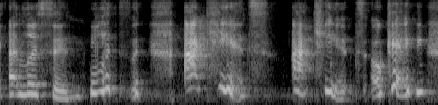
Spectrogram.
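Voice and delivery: ordinary delivery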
